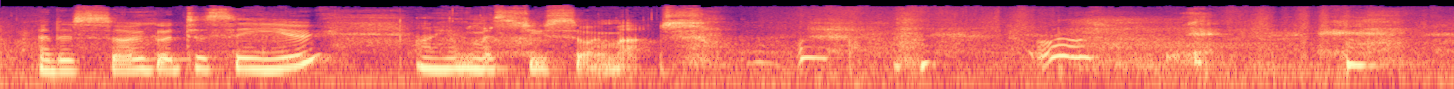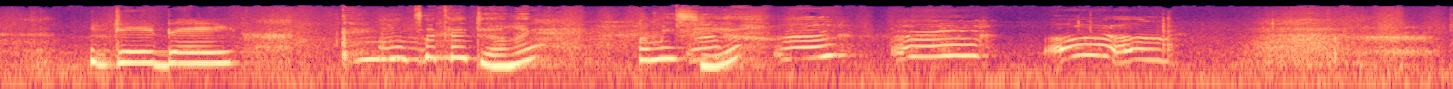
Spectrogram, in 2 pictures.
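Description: A woman speaks softly and tenderly, close by.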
